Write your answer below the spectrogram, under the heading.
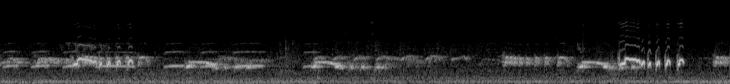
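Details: Local zebra doves, male and female, calling and answering each other: rolling, trilled coo phrases at a steady mid pitch, several bursts spread across the clip, ending in a fast stuttering trill.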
